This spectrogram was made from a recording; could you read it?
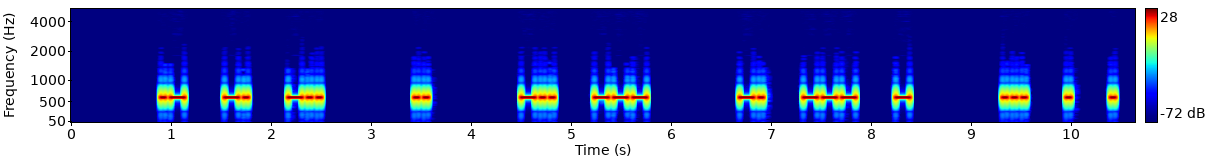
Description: Morse code, heard as a keyed tone, about 25 wpm, spaced as for 15 wpm, 600 Hz. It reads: AND I DO NOT SEE
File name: WD404 15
